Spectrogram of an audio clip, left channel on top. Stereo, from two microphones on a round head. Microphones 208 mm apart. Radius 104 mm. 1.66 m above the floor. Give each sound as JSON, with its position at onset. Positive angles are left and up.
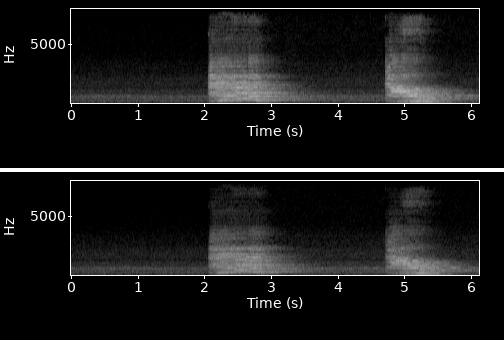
{"t": 2.0, "sound": "a shout", "side_deg": 50, "distance_m": 3.5}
